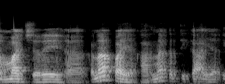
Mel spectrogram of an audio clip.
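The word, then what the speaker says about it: مجريها: Tapi ketika di surat Bismillahirrahmanirrahim wa mursaha majreha, itu nggak bisa kita baca majroha, itu nggak bisa. Tetap harus kita membacanya majreha.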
